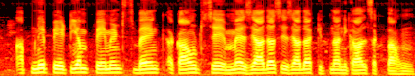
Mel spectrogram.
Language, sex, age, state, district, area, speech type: Urdu, male, 18-30, Uttar Pradesh, Muzaffarnagar, urban, read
